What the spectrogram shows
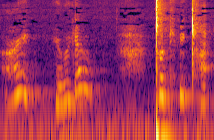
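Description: A woman in her thirties leads an interactive children's storytime beside a stone fireplace indoors, using an exaggerated sing-song style to ask young children questions. Her voice is high-pitched and a little fast, with steady background noise throughout.

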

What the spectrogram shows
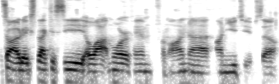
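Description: A young man hosting a casual interview over a video call, relaxed and full of quick yeahs. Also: lowish voice. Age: young adult. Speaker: interview host. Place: small room indoors. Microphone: studio mic and earphones.

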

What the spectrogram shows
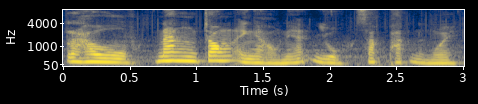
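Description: Young male storyteller, coarse and casual, mid-pitched voice, faint hiss behind. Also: animated, fast, fairly bright tone. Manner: blunt slangy storytelling with coarse words. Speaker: ghost story narrator. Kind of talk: casual spoken ghost story.

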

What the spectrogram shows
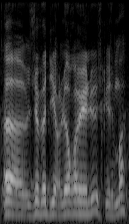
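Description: A man's voice: on the high side, little pitch movement, fairly quick, pushed and bright, pitched below the performer's own voice. A man doing a wary, hesitant older father. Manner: hesitant, awkward correcting. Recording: reverberant hall.

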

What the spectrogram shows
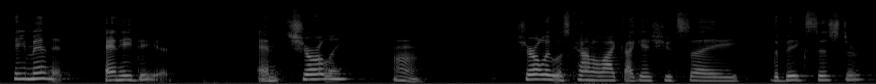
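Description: An older woman reads a tribute to her late neighbor at a funeral. Her voice has a gravelly edge, and she speaks in a homespun, gently humorous way. The pitch sits in a middling range for a woman. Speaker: neighbor giving a eulogy. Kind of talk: reading a personal tribute at a funeral. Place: funeral home chapel.

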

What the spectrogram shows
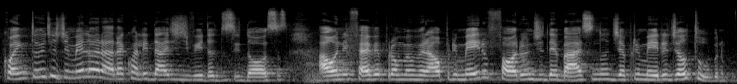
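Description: A woman's voice: a little high, brisk, few pauses, a little hiss or hum. A young woman, a student reporter, introducing a story and asking polite questions into a handheld mic. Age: young adult. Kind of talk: field reporting and interviewing.

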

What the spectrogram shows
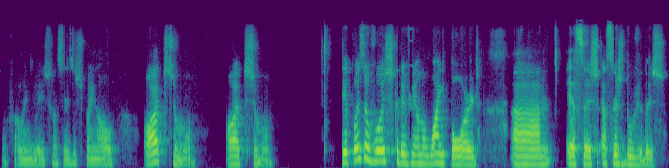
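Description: A woman teaching a beginners' class online, speaking slowly and clearly, repeating words and reading out the answers her learners give. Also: mid-range voice, mellow. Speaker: Portuguese teacher.

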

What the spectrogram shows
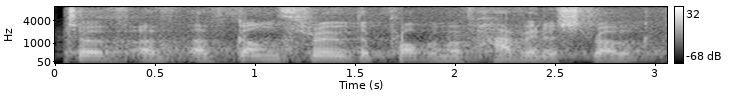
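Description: Older man, higher-voiced, over music. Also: little pitch movement, moderate pace, a little mellow. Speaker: interviewee, town crier. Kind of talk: personal account to camera. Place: indoors in a hospital corridor.

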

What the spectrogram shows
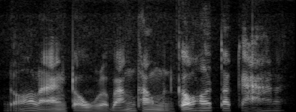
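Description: A man's voice: on the low side, expressive, a little fast, breathy edge, no room sound. Chuckling man teaching dharma. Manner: chatty, chuckles often, emphatic swings in loudness. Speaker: spiritual teacher. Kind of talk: casual Buddhist teaching talk.

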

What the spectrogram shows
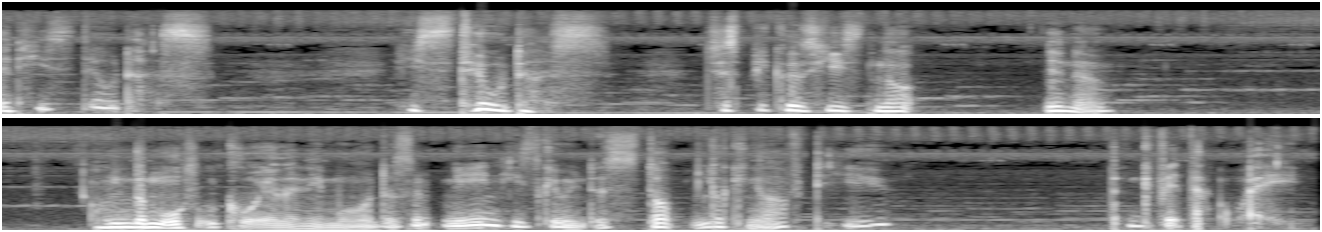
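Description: In this intimate roleplay, a medium-pitched man with vocal fry and a slightly rough voice consoles his grieving partner as a gentle boyfriend, speaking tenderly and quietly to soothe them.

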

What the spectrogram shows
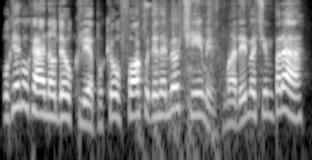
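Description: Brazilian male streamer with a Brazilian accent, rapid-fire, energetic and slangy coaching commentary. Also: high voice, a little hiss or hum. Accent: Brazilian Portuguese. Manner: energetic, slangy, addresses viewers as a crew. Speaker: game streamer. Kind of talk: live gameplay commentary and coaching.

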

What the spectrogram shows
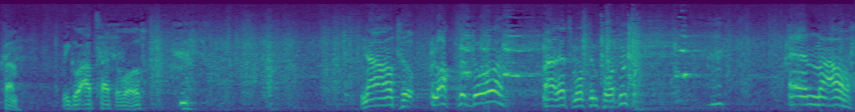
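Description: An actor playing an older, authoritative professor who hunts vampires, speaking deliberately with hesitant pauses in a 1970s radio drama. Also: male voice, sits high, big pitch swings, full character voice. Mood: urgent, grave. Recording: noisy, dull vintage radio recording.

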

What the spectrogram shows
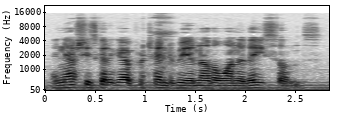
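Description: A man's voice: medium pitch, flat delivery, fast talker, noisy background. A young man hosting a horror let's play, commenting as he goes and yelping at the scares. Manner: jumpy, exclaims and yelps at scares.

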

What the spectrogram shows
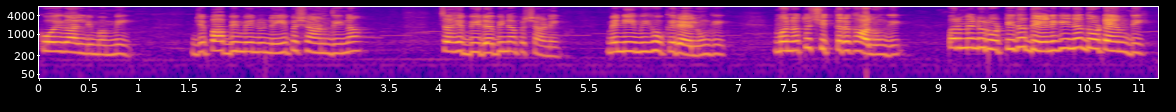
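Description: A woman playing a young deserted wife who speaks gently and with sorrow. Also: high-pitched, brisk, soft background music, close to an everyday voice. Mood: sorrowful. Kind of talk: family drama acting.

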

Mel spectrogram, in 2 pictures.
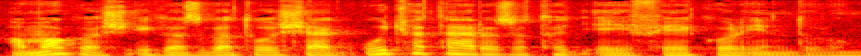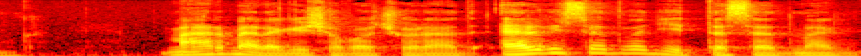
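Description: A man reading aloud and voicing a playful, flirtatious circus woman in a storybook, husky and lively. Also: low voice, pitched above the performer's own voice, exaggerated voice. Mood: teasing. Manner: teasing, chatty.

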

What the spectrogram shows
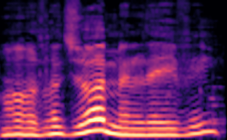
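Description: A man's voice: a little high, darkish tone, soft background music. A man voicing a flirty male spa attendant with a put-on French accent, teasing and sultry. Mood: seductive. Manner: sultry, teasing, drawn-out delivery.

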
